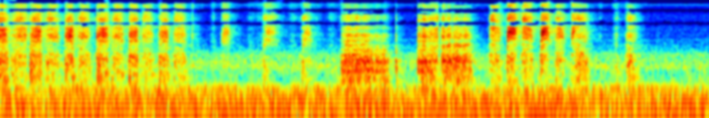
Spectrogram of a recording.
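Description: A black brush marker, held close to its tip, scratches short strokes across a flat sheet of white paper in a colouring book. Quick, irregular bursts of dry, bright scratching follow one another, with a few louder strokes near the end before it trails off quieter.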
